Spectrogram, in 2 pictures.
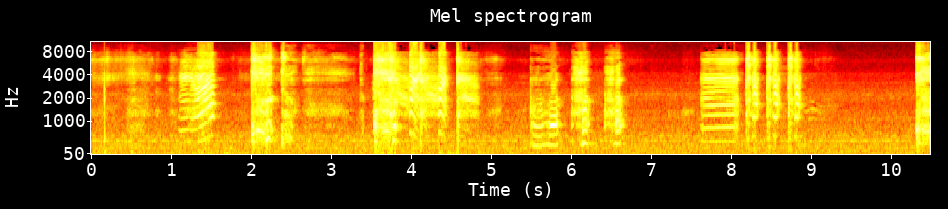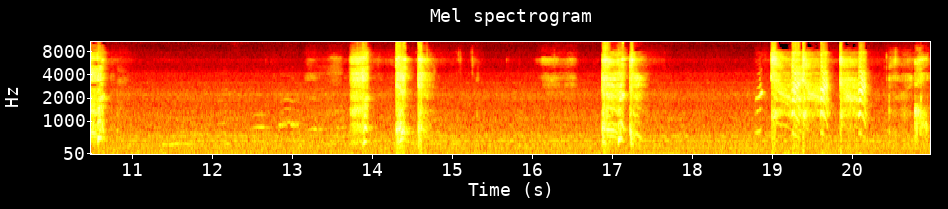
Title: BIRD COUGHING LIKE HUMAN,S#CUTE BIRD#COUGHING BIRD#SHORT VIDEOD#SHORT#VIRAL #TRENDING #SUBSCRIBE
